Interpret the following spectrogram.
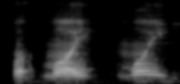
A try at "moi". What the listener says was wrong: What is OI? OI I said was UA. Moi. You cannot say moi, yeah? OI is UA, so you have to say moi.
